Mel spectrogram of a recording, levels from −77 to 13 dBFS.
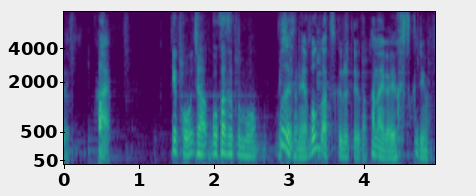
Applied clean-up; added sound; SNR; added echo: neural separator model SepFormer DNS4.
